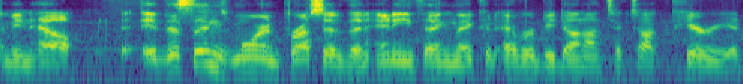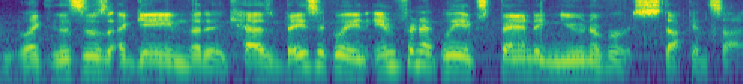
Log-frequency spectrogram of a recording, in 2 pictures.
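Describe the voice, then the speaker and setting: A man speaks at medium pitch and a fairly quick pace, with hardly any pauses and very even loudness. His intonation is lively, and there is noticeable background noise. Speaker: gaming streamer. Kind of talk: gameplay commentary. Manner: casual, animated.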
